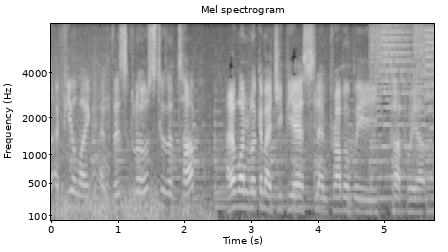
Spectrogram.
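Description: A man at a moderate pace, dry sound with no echo, loud music in the background. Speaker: bikepacking vlogger. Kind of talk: casual vlog chat. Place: forest. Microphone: phone near.

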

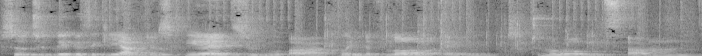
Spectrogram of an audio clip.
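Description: In a room with audible echo, a woman speaks slowly at a medium pitch with ordinary pitch variation.

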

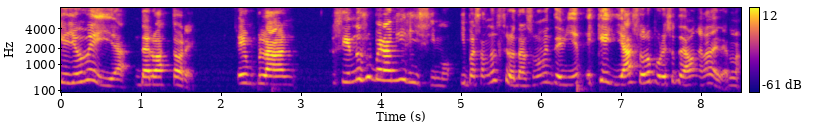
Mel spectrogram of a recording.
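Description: A woman's high, bright, sharp voice, animated and lively in intonation, with big swings in loudness. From Jaén, Andalusia; Andalusia. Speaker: co-host. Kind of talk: casual chat. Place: home room.

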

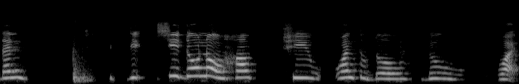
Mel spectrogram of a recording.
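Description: Very slowly and with long, frequent pauses, a woman with a non-native accent speaks at a high pitch with ordinary pitch variation, in a dry, close sound with no echo. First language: not English. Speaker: refugee community leader. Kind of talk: panel Q&A answer. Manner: halting.

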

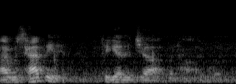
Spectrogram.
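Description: Noticeable noise can be heard behind a man as he speaks. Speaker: interviewee. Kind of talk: interview answer. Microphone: old recording.

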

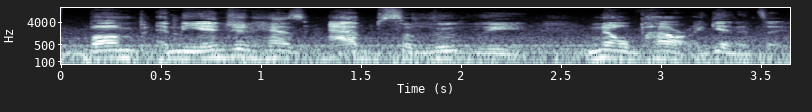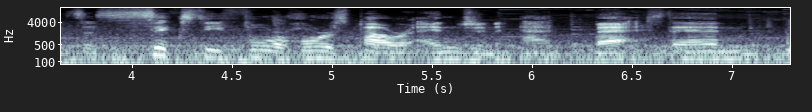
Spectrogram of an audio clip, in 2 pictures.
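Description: Music plays in the background as a man talks at a moderate pace with hardly any pauses, the sound dry with no echo. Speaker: travel vlogger. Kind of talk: casual vlog chat. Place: car. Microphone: phone near.

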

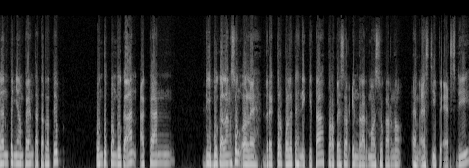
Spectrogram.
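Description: The background is quiet as a man speaks at a fairly slow pace. The sound is dry with no echo. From Indonesia. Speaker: webinar moderator. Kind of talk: formal event moderating. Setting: video call. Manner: formal. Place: studio. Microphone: handheld.

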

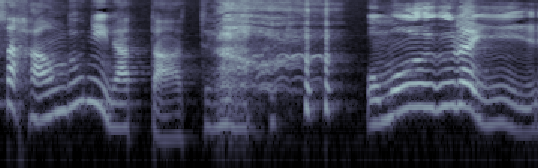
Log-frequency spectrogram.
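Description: A woman speaks with vocal fry. Her pitch swings very widely. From Japan. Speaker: YouTuber; lifestyle vlogger. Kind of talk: casual vlog monologue. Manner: animated, frequent laughter. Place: home room. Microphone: lapel.

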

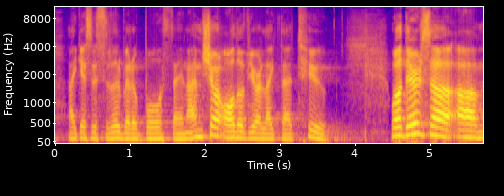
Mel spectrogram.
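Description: With a bright, sharp tone, a man talks over a quiet background. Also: moderate pace. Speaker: pastor. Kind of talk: sermon. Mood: warm, light-hearted. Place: church. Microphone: podium.

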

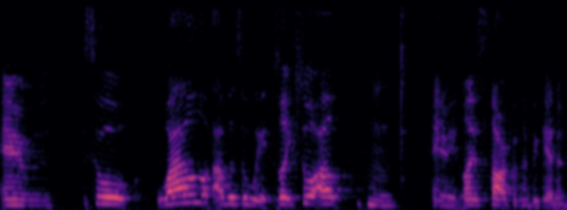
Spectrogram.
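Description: With a Scottish accent, a woman speaks high in pitch with lively intonation at a moderate pace. The background is quiet. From Scotland. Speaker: vlogger. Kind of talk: casual talk to camera. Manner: rambling. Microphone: phone near.

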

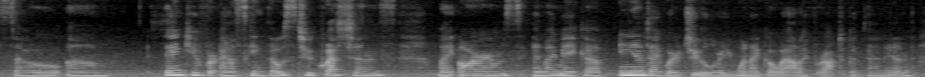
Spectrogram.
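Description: Noticeable background noise sits under the recording. A woman speaks at a moderate pace with ordinary pitch variation. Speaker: vlogger. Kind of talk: casual vlog chat. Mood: warm and friendly. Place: home room. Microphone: phone near.

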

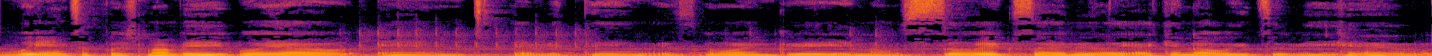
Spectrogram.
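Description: A woman speaks at a very deep, low pitch, with hardly any pauses. Faint music plays in the background. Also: moderate pace. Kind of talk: casual vlog chat. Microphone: phone near.

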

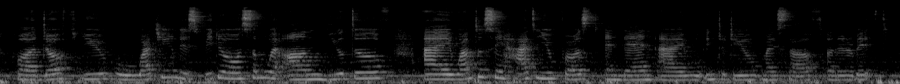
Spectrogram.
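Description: A woman speaks in a Vietnamese accent at a moderate pace. There is noticeable background noise. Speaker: vlogger. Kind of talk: vlog monologue. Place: home room. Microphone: phone near.

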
